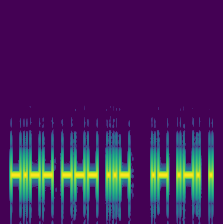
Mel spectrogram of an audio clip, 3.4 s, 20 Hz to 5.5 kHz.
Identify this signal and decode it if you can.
Morse code, heard as a keyed tone, about 25 wpm, 600 Hz. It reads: YOU ARE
